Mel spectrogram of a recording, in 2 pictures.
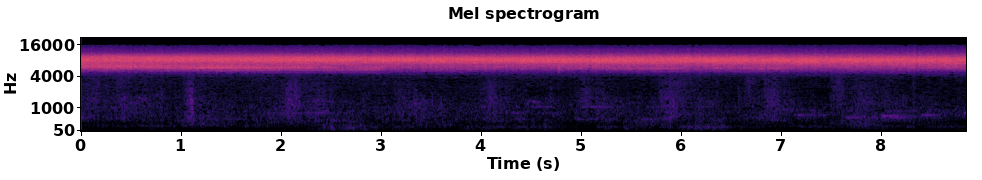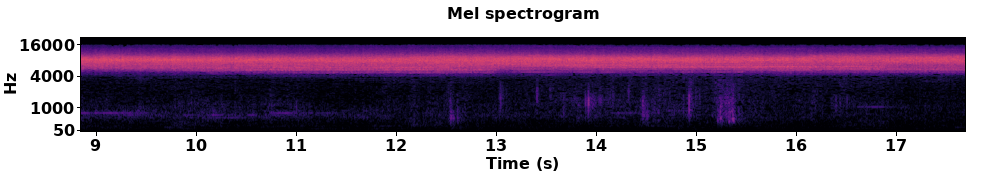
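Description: Leaves rustle softly in a light breeze.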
